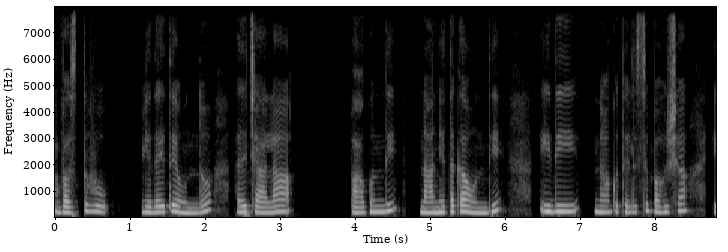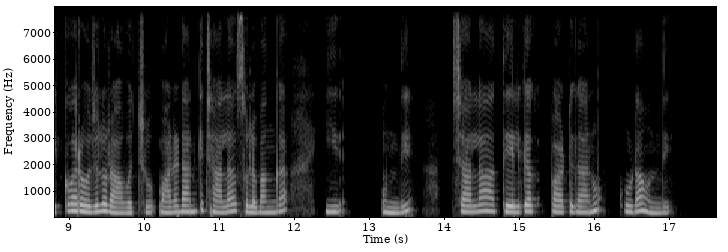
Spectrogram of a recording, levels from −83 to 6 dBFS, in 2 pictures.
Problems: none marked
